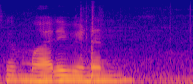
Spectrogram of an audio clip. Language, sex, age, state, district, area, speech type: Gujarati, male, 18-30, Gujarat, Kheda, rural, spontaneous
